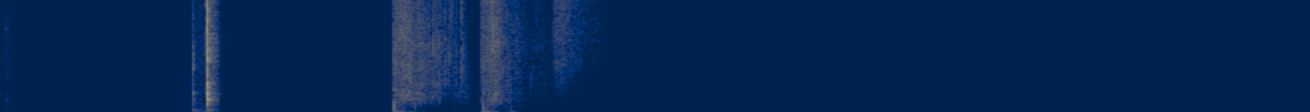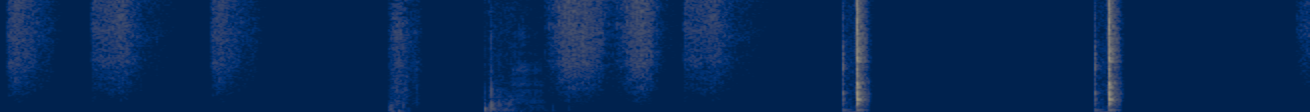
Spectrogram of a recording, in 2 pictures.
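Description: A sharp click sounds a few times.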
